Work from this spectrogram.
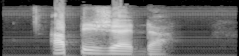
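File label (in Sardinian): "Apixedda", Sardinian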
